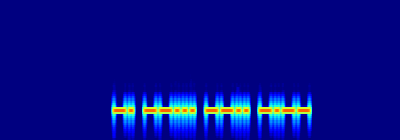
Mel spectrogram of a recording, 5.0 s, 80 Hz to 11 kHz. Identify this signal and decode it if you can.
Morse code, heard as a keyed tone, about 25 wpm, 700 Hz. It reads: N7ZY
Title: USA Call Signs - 4 Characters - 25wpm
